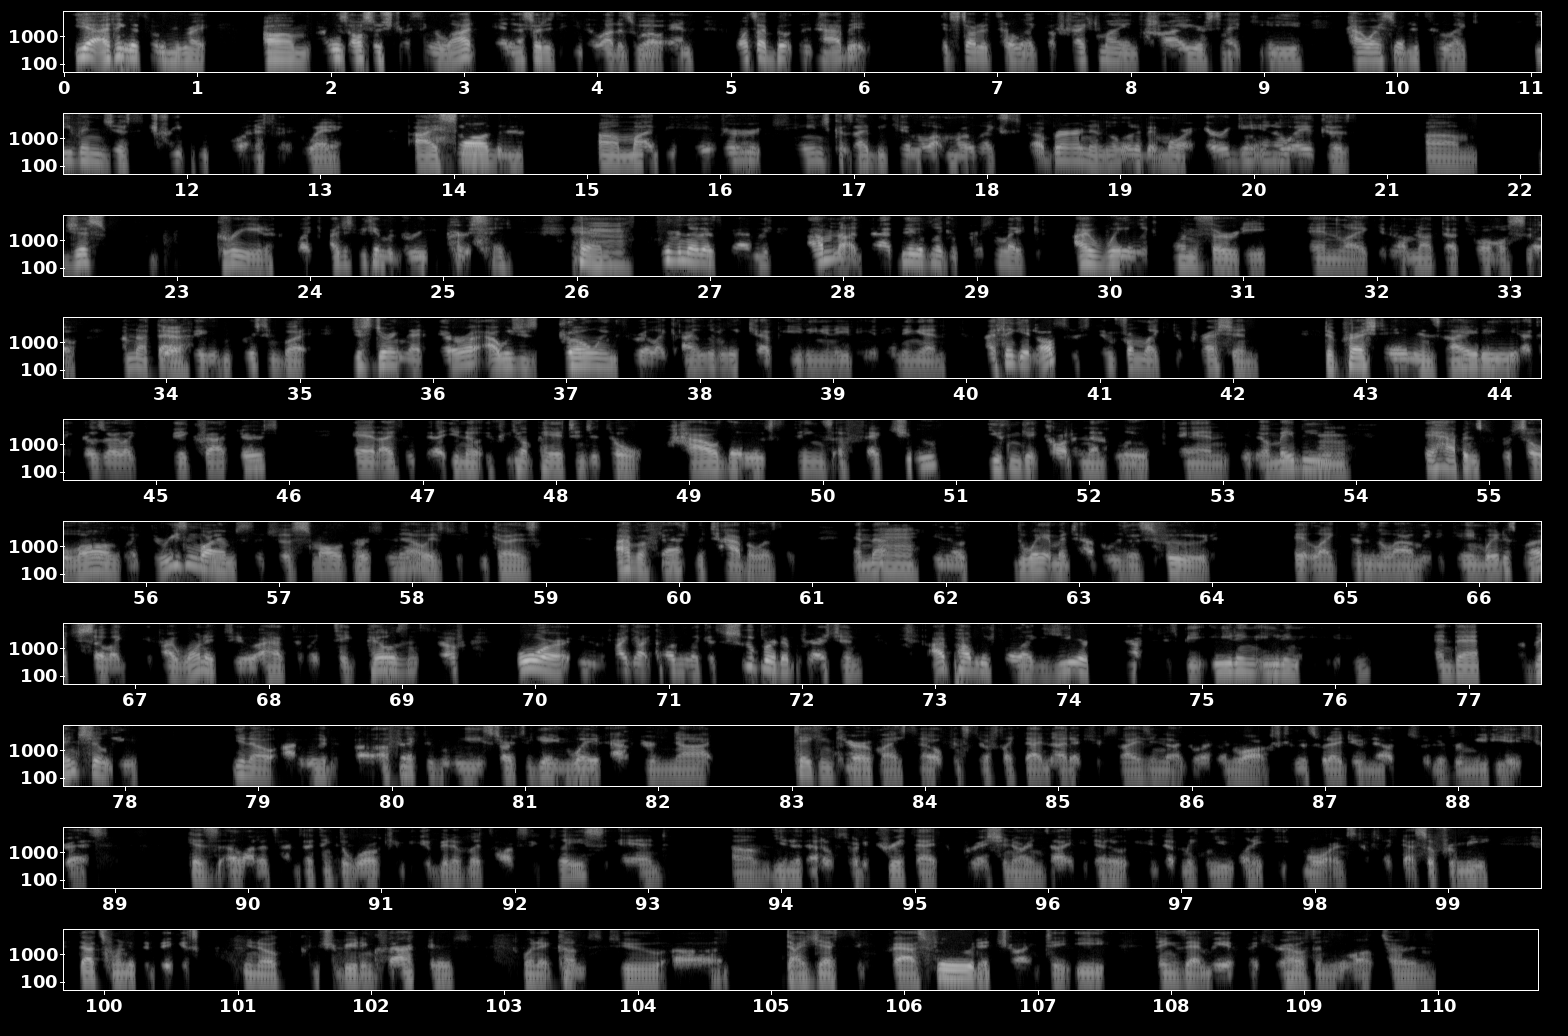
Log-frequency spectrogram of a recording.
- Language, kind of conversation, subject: English, unstructured, What’s your opinion on fast food’s impact on health?
- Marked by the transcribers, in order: distorted speech; other background noise; tapping; laughing while speaking: "person, and"; static; stressed: "going"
